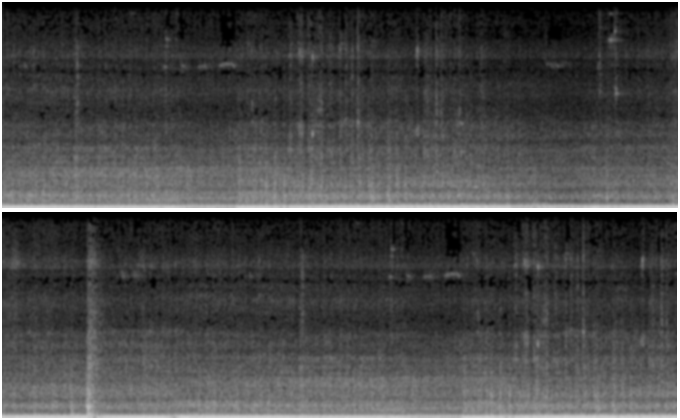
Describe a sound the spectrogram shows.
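A small bulldozer's diesel engine rumbles steadily nearby.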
